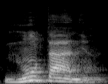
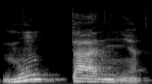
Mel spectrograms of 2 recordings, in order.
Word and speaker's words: montagne: À la montagne. Na montanha, à la montagne. Você pode perceber que acaba no GN, né? Não, o E no final não dá para ouvir, não se pronuncia.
